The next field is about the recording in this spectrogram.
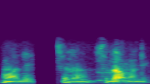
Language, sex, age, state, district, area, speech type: Urdu, male, 18-30, Bihar, Purnia, rural, conversation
